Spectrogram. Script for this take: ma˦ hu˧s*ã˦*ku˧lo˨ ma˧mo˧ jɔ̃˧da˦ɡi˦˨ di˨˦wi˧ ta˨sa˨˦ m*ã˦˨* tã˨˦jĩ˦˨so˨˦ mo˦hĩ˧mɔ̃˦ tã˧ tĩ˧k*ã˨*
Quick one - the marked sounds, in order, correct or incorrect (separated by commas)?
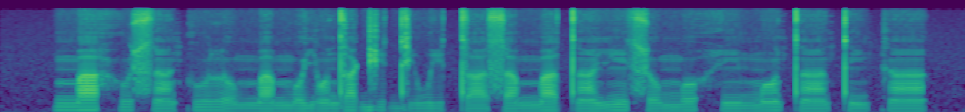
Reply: incorrect, incorrect, incorrect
